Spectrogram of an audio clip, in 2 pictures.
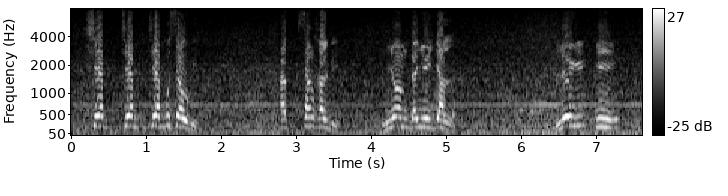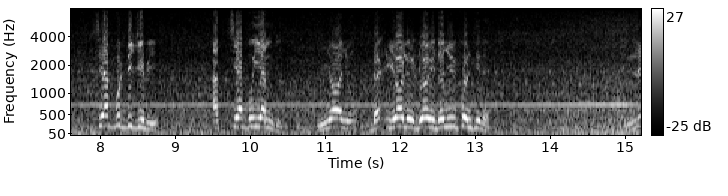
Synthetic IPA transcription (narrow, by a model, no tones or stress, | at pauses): t͡ʃɛp̚t͡ʃɛːt͡ʃɛːbusɛwbḭ | ak̚saŋkɐlbḭ | ɲɔːmdɐɲuiɟalːə̰ | leɡikiji | t͡ʃɛːp̚budiɟibi | ɐk̚t͡ʃɛːbujembḭ | ɲɔːɲu | dɐjɔːlujɔːjudɐɲuikontinḛ | l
